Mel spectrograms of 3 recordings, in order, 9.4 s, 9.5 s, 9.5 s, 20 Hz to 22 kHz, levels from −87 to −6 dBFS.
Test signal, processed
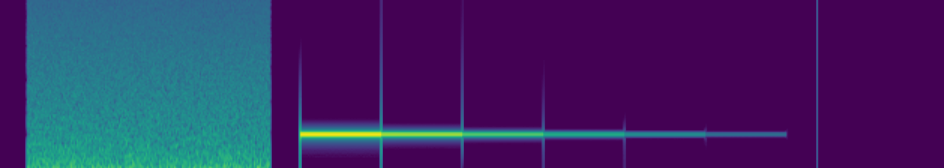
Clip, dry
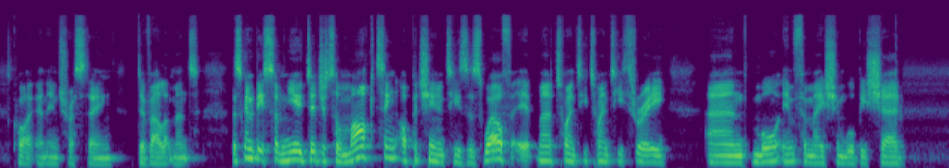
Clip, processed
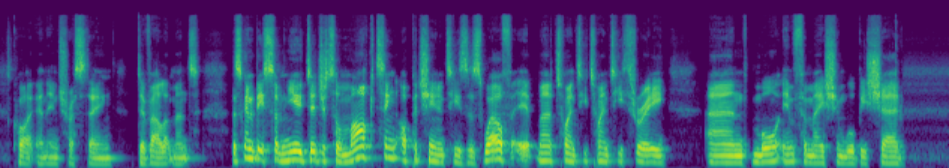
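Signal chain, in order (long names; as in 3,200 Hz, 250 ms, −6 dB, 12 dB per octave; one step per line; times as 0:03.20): dynamic equaliser 330 Hz, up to +4 dB, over −38 dBFS, Q 1.3
level +8 dB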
